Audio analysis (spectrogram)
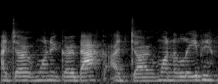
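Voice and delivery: ordinary talk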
